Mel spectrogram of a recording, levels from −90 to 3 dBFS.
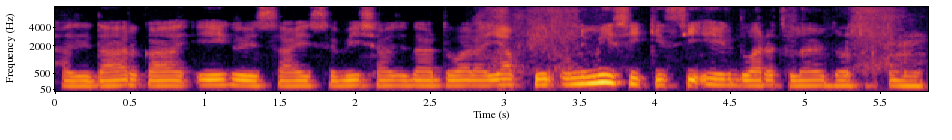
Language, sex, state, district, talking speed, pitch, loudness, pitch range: Hindi, male, Rajasthan, Churu, 185 wpm, 140 Hz, -20 LUFS, 140-150 Hz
